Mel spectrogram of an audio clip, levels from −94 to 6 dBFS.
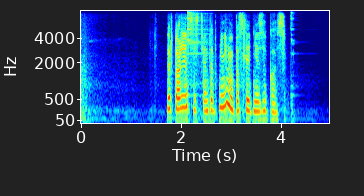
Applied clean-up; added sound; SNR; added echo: neural mask model RNNoise.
